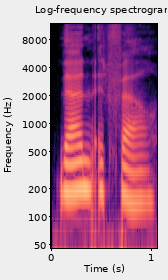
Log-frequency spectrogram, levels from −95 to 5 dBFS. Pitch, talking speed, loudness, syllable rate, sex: 170 Hz, 170 wpm, -18 LUFS, 3.3 syllables/s, female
